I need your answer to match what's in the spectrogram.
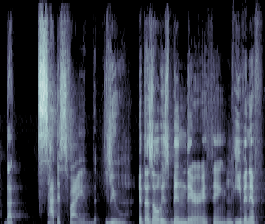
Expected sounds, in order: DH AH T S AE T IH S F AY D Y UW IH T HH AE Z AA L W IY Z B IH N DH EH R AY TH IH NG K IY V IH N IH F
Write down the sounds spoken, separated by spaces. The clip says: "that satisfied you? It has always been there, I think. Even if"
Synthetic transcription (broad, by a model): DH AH T S AE T IH S F AY D Y UW IH T HH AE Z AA L W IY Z B IH N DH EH R AY TH IH NG K IY V IH N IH F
